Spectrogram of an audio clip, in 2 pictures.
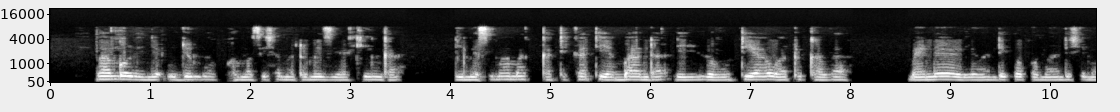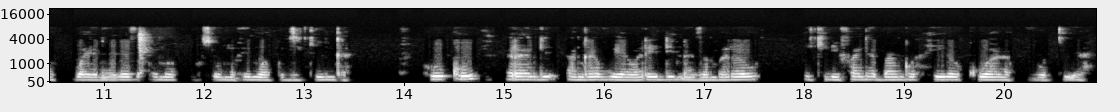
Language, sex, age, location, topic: Swahili, male, 18-24, Kisii, health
